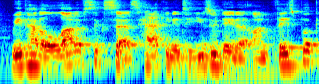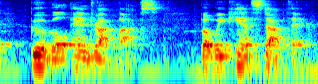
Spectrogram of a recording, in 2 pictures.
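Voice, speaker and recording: Man playing a sketch boss, brisk and incredulous, roomy echo, faint music under him. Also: fairly low pitch. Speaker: agency boss in a comedy sketch. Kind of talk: sketch comedy acting. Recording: echoey home recording with music.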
